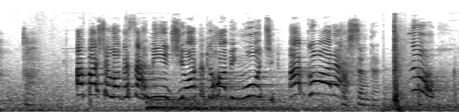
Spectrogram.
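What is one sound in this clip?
A woman speaks firmly and loudly.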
